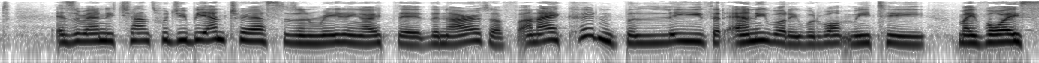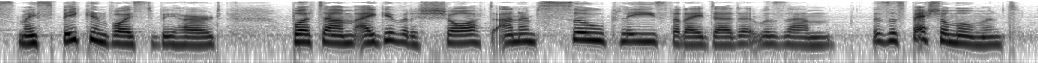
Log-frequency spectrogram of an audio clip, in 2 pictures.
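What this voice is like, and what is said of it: Thick, sweet-sounding foreign accent. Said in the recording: “obviously you can hear how I'm talking. My accent is quite thick ... such a sweet, cute accent”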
